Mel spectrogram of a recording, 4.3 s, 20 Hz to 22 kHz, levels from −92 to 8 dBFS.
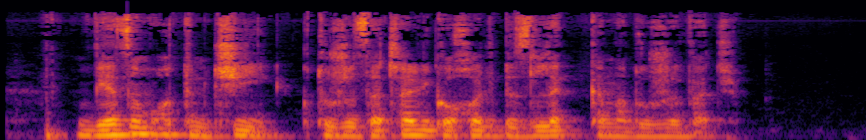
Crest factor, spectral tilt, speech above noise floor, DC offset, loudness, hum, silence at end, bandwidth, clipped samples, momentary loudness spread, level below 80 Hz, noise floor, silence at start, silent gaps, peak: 20 dB; -4 dB/octave; 48 dB; under 0.1%; -18 LUFS; none; 0.65 s; 16.5 kHz; under 0.1%; 14 LU; -48 dBFS; -67 dBFS; 0.2 s; none; 0 dBFS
